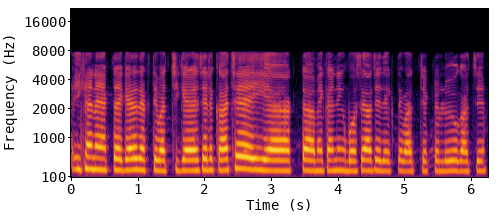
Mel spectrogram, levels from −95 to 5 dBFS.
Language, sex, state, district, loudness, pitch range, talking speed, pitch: Bengali, female, West Bengal, Paschim Medinipur, -12 LUFS, 235-255 Hz, 160 wpm, 240 Hz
